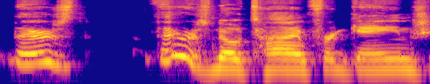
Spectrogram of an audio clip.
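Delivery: usual speaking voice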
